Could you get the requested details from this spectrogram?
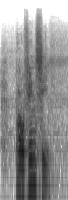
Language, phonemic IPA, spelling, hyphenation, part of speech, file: Dutch, /ˌproːˈvɪn.si/, provincie, pro‧vin‧cie, noun, Nl-provincie.ogg
- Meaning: 1. province 2. countryside, hinterland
